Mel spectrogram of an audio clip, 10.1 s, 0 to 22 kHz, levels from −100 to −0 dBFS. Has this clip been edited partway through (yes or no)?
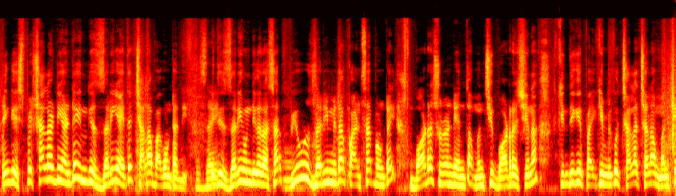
no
